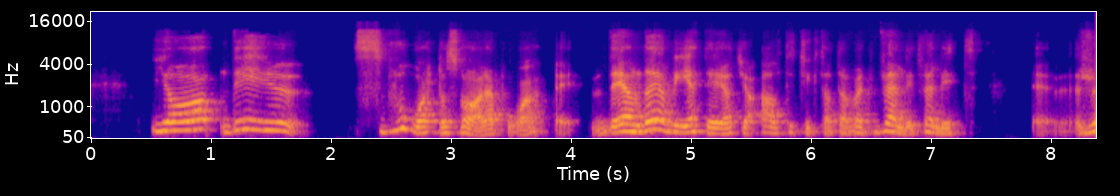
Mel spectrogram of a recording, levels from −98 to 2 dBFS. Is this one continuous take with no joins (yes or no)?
yes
